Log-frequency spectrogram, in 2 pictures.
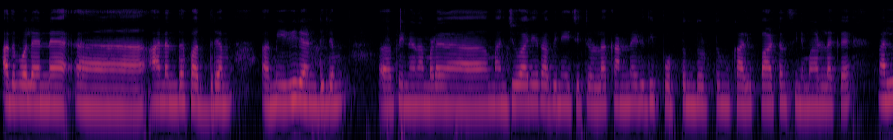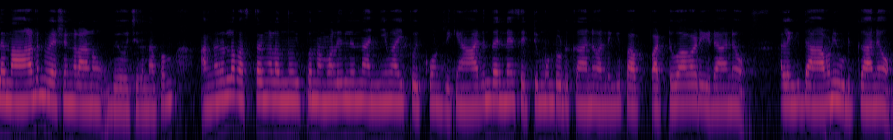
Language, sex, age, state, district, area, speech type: Malayalam, female, 18-30, Kerala, Palakkad, rural, spontaneous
